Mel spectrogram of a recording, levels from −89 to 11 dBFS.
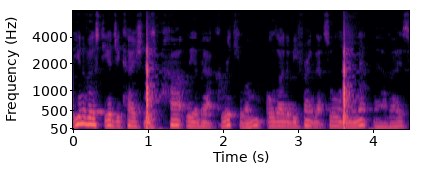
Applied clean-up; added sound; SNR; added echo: classical method WPE with log-MMSE.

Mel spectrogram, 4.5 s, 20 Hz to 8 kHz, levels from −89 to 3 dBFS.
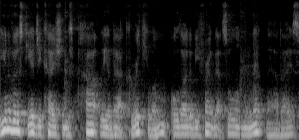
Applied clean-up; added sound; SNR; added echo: neural separator model SepFormer DNS4.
